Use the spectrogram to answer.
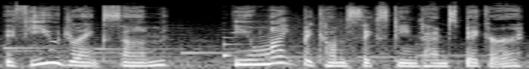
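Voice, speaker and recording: A woman voicing a curious young female alchemist in a video game, explaining in a thoughtful, measured way. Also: mid-range voice, very animated, a little mellow, soft background music.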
